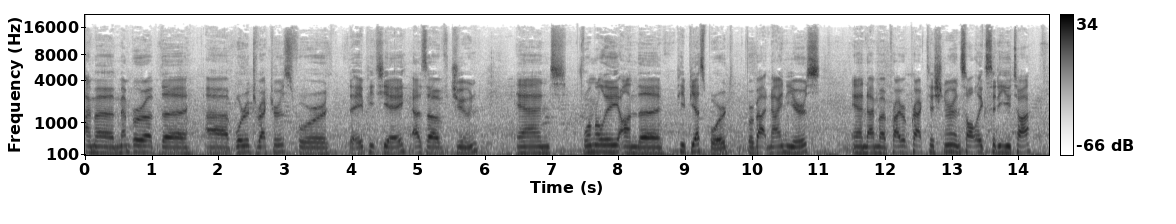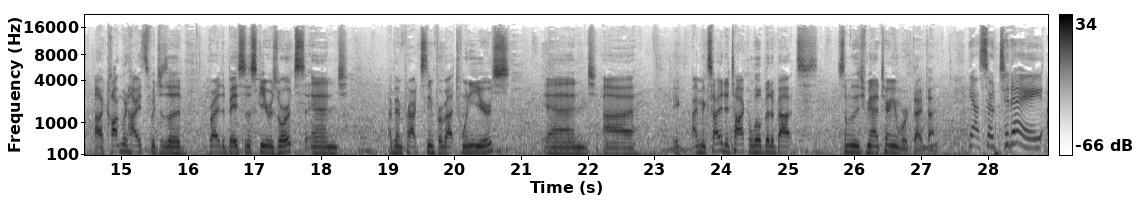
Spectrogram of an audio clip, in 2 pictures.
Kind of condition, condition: setting, busy venue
